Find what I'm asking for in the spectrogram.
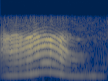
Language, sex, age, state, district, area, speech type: Sanskrit, female, 18-30, Kerala, Malappuram, rural, conversation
